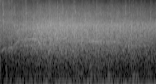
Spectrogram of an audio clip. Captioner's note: audience applauds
